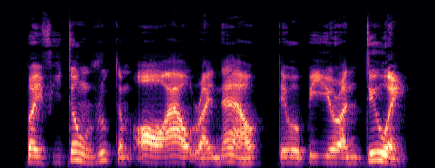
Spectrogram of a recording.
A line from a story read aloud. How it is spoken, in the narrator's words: Yuan Shao cried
